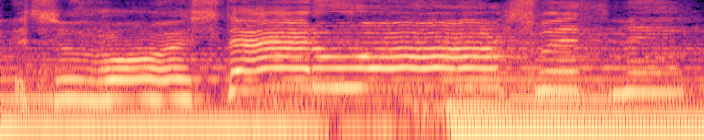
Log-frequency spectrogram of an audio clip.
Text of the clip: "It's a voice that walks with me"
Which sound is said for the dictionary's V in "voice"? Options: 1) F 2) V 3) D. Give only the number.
2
